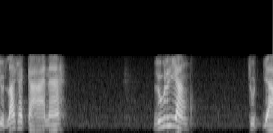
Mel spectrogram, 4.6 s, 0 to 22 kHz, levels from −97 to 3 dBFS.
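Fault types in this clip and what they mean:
Bluetooth CVSD headset codec: The speech sounds thin and boxed, with nothing above about 3.8 kHz, a line band of roughly 300 Hz to 3.6 kHz, scratchy s sounds and a granular hiss, consistent with the one-bit, 64 kbit/s up-down coding of a Bluetooth headset link.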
